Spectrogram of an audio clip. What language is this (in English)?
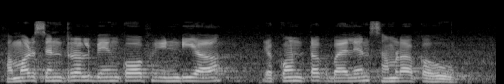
Maithili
